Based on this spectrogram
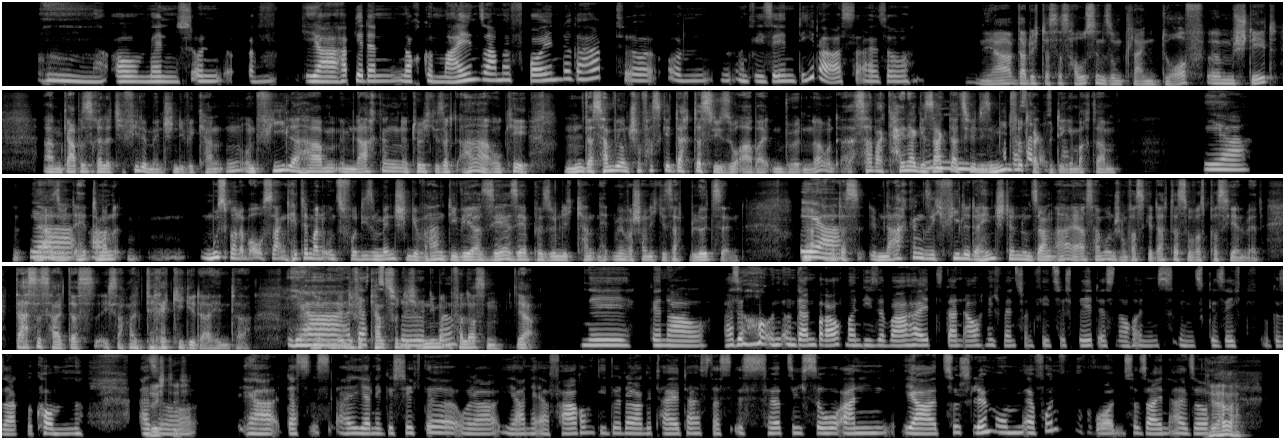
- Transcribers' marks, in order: other noise; other background noise; drawn out: "Hm"; unintelligible speech; drawn out: "Ja"; laughing while speaking: "Also"; laughing while speaking: "Ja"
- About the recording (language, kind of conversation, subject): German, podcast, Würdest du lieber kaufen oder mieten, und warum?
